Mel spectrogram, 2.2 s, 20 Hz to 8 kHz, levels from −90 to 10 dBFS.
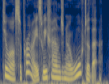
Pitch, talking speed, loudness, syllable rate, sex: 190 Hz, 220 wpm, -17 LUFS, 6.2 syllables/s, female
